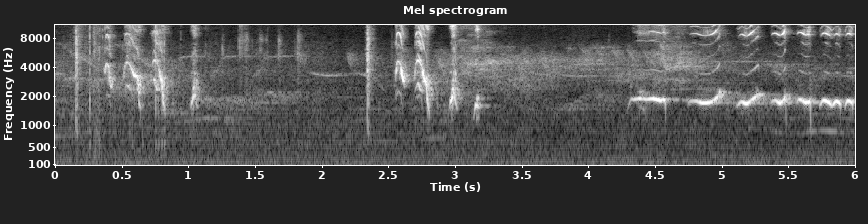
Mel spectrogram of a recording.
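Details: Caged white-rumped shama from Aceh, a breeding bird noted for copying other birdsong: sharp clicking high notes in short bursts, then a sustained wavering whistled trill.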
